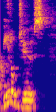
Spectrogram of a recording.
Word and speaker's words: Betelgeuse: And there's some scientists that recently decided to point the Hubble telescope at Orion's Belt and they were looking at the star Betelgeuse, which is a very, very old star. I know it sounds like Michael Keaton Betelgeuse, but it's spelled totally differently.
